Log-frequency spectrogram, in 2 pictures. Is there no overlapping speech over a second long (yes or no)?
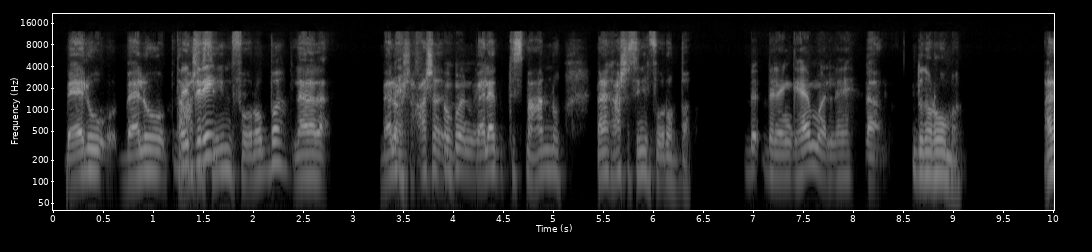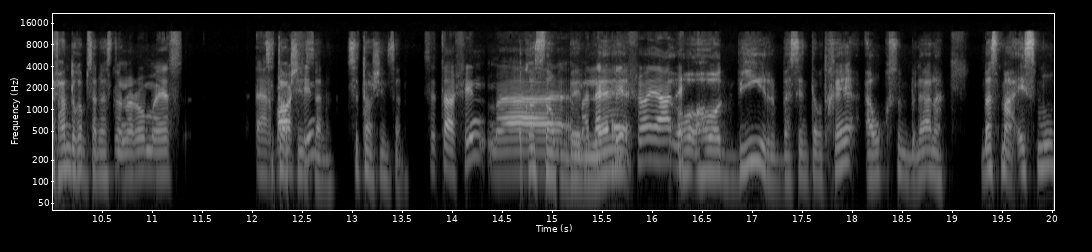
no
